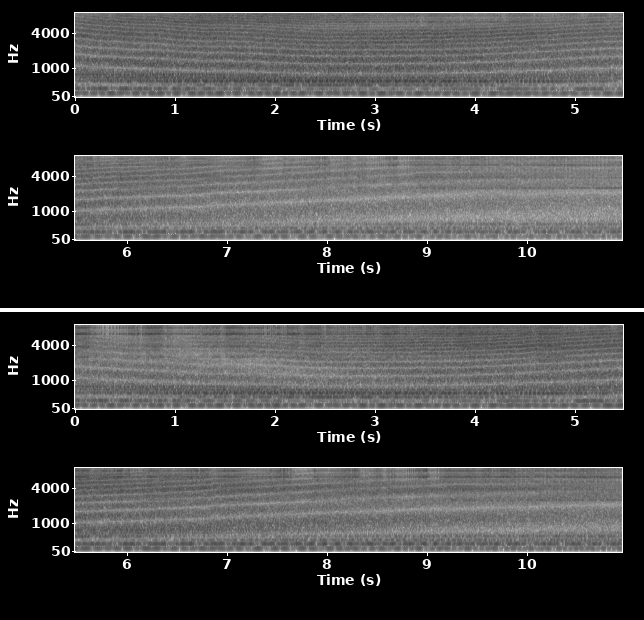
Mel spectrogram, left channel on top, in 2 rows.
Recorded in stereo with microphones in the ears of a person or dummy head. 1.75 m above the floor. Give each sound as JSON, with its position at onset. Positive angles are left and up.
{"t": 0.0, "sound": "a drone", "side_deg": 85}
